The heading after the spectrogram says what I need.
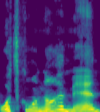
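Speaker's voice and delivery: earnest, sincere, concerned voice, very high and slow.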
